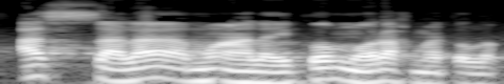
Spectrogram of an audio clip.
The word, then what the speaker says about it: Assalamualaikum warahmatullah: Ya, jangan kedengarannya tuh Assalamualaikum warahmatullah, Assalamualaikum warahmatullah. Salah itu salamnya kayak gitu ya. Yang benar Assalamualaikum warahmatullah. Kedengeran asnya gitu. Jangan Assalamualaikum warahmatullah ya kan.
